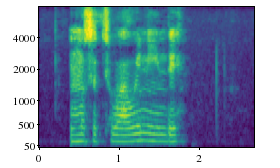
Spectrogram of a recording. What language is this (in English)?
Kinyarwanda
